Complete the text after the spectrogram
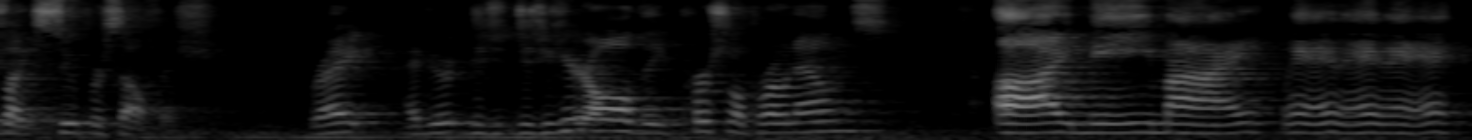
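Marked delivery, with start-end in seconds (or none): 5.0-7.2 mock whining. Mimicking the selfish brother's whining.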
